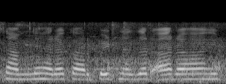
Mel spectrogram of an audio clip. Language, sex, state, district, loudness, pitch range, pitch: Hindi, female, Uttar Pradesh, Jalaun, -18 LUFS, 240-250 Hz, 245 Hz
